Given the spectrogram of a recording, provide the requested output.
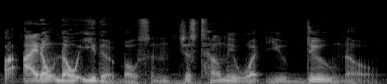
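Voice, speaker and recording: A navy destroyer captain, super deep voice, brisk and wry, radio play, noisy background. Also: male voice. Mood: probing. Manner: brisk, authoritative. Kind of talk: radio theatre acting.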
